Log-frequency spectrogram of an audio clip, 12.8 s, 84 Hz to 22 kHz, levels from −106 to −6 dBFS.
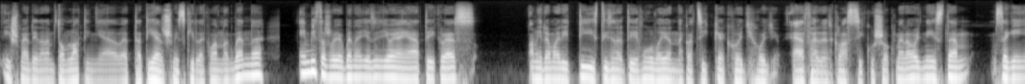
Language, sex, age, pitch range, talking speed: Hungarian, male, 30-49, 110-130 Hz, 175 wpm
